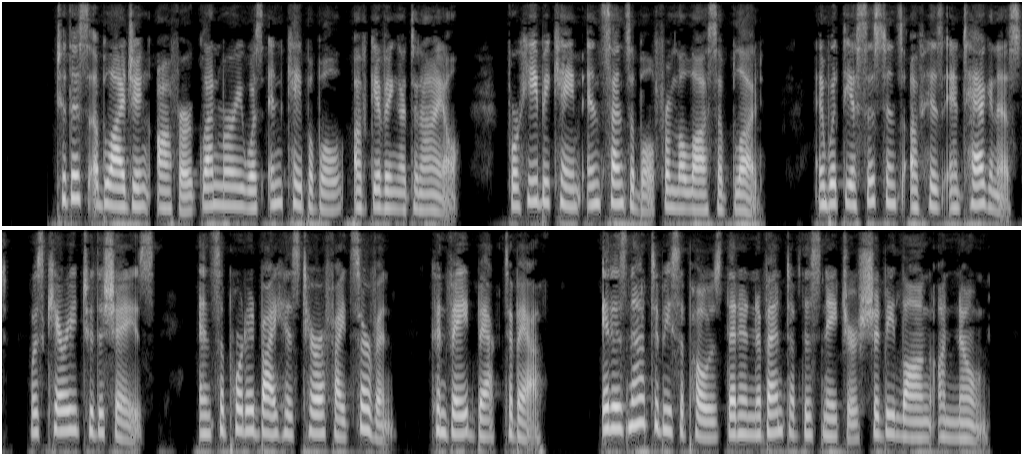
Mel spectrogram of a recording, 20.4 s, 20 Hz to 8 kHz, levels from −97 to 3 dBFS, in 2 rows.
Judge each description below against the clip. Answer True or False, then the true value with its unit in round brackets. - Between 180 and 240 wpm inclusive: False (170 wpm)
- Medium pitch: False (205 Hz)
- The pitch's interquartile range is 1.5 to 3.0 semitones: False (3.8 semitones)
